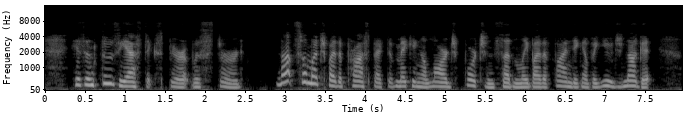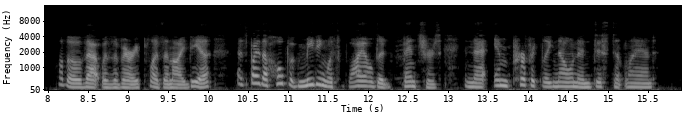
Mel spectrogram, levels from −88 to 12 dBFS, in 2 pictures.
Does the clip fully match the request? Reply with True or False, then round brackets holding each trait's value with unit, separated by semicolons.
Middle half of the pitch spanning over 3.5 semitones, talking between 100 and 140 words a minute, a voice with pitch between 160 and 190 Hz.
False (4.7 semitones; 175 wpm; 185 Hz)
